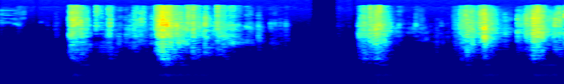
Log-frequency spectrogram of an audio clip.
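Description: Small clear plastic bags of square diamond-painting drills being handled, crinkling in several short bursts.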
